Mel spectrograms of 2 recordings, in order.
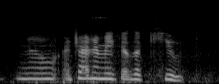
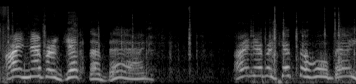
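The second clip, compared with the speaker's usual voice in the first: higher, quick gleeful dog voice; voicing the dog; 7 semitones higher than usual. Owner voicing dog with bag, higher and quick. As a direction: brag as the dog.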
